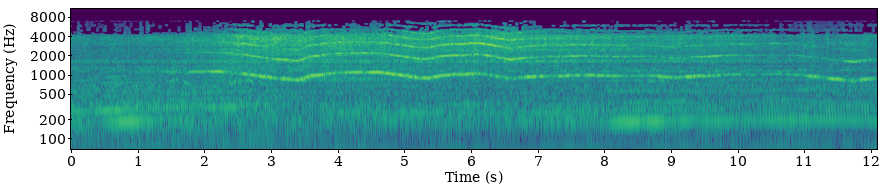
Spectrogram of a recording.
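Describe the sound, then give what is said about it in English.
Police sirens wail continuously, rising and falling in pitch over steady engine and traffic noise, loud throughout, from three fast police cars chasing a bandit car through traffic toward open country. “One, two, three fast police cars try to close up the distance between them.”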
